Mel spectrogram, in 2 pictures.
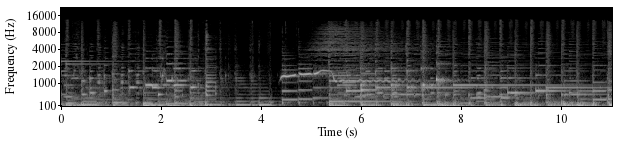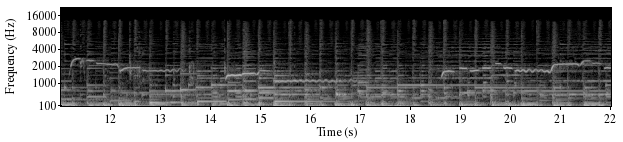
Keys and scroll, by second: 0.3 z, 1.2 s, 1.9 [, 6.1 super+0, 17.7 Return.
